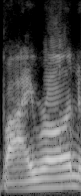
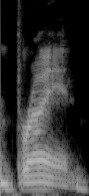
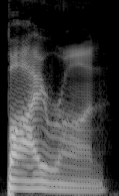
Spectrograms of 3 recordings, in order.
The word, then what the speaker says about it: Byron: Is it Byron or Brian? Byron. It's Byron.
